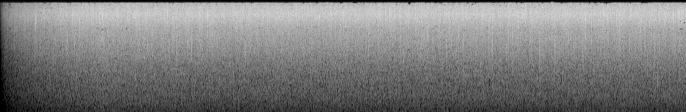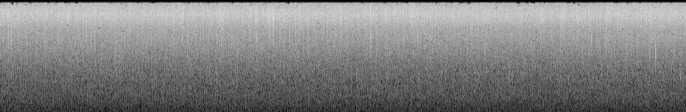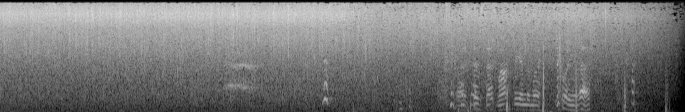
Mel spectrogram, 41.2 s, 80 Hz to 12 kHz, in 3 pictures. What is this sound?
Close Waterfall 7
Field recording of a waterfall recorded from close by, with a funny bit left in near the end.
Recorded in Springbrook National Park, Queensland using the Zoom H6 Mid-side module.
flow, waterfall, river, stream, field-recording, creak, forest, water, nature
